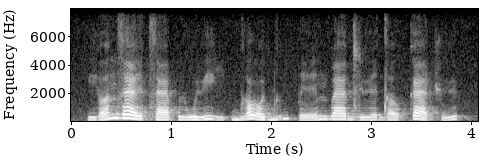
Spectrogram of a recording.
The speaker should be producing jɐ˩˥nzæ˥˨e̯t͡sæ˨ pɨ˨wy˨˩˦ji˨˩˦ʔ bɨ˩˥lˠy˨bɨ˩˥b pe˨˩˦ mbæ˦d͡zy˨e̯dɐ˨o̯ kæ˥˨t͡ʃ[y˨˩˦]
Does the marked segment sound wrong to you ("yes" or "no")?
yes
